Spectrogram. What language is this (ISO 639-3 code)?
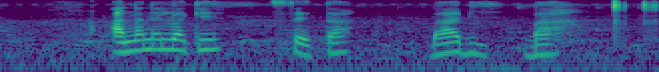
sot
